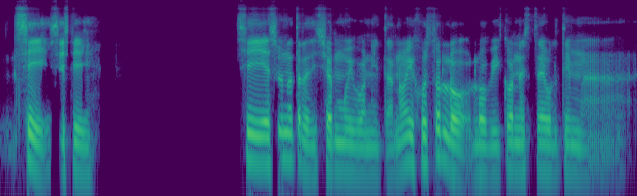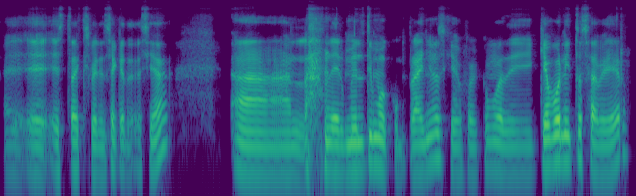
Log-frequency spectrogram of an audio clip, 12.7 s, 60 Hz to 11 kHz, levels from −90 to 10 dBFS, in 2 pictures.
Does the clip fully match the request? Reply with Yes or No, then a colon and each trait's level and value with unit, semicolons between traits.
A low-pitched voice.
Yes: low, 115 Hz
